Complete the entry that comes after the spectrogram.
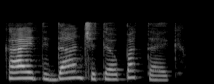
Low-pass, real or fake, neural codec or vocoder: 7.2 kHz; real; none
